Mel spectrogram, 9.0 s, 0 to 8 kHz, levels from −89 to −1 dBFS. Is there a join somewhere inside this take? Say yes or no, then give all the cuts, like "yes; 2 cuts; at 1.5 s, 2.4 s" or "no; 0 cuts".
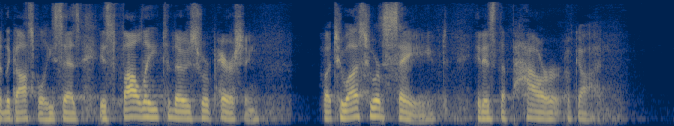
yes; 1 cut; at 5.1 s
